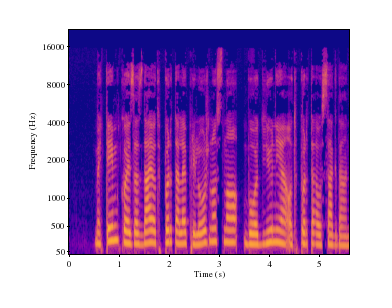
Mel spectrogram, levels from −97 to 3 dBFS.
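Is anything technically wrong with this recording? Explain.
Yes. From 2.63 to 3.5 s there are repeated stalls (stutter): the jitter buffer kept running dry, so five gaps totalling 86 ms (longest 31 ms) were filled by stretching the preceding sound. The result drags and stutters, and the spectrogram shows smeared, repeated frames.

Short stalls from a late packet occur at 3.88 s (48 ms) and 4.87 s (53 ms). Each time the buffer emptied, the last sound was held until the packet arrived, producing a brief buzzy hold visible as a flat, repeated stretch in the waveform.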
